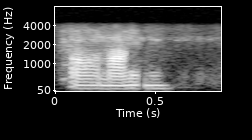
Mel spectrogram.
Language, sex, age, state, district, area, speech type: Telugu, male, 18-30, Andhra Pradesh, Annamaya, rural, conversation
